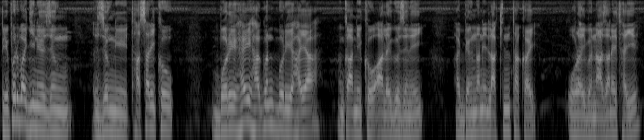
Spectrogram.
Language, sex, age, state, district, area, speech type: Bodo, male, 45-60, Assam, Baksa, rural, spontaneous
